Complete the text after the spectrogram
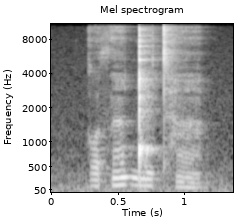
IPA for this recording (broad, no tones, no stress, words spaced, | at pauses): kɔθɐ̃ ŋ͡ǃetʰã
